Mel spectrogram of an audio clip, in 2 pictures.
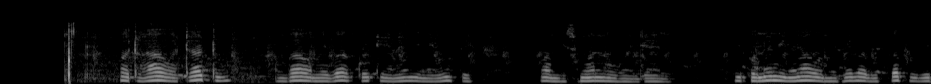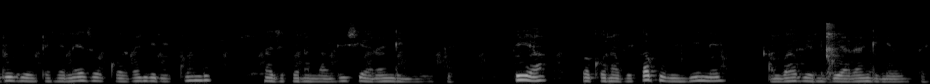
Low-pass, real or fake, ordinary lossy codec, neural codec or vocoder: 7.2 kHz; fake; MP3, 64 kbps; codec, 16 kHz, 16 kbps, FreqCodec, larger model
